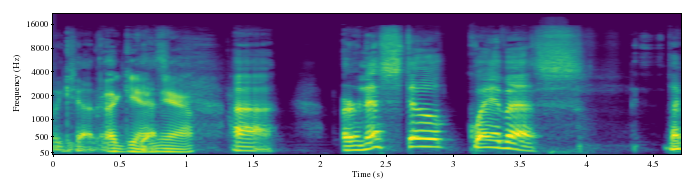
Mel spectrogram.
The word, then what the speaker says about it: Ernesto Cuevas: Ernesto Cuevas. Did I pronounce that right? Yep, Ernesto Cuevas.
